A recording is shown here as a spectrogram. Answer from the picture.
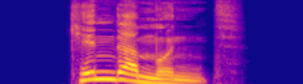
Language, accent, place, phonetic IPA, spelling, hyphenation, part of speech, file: German, Germany, Berlin, [ˈkɪndɐˌmʊnt], Kindermund, Kin‧der‧mund, noun, De-Kindermund.ogg
- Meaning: child's mouth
